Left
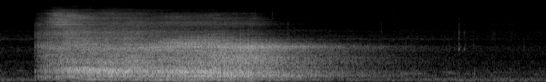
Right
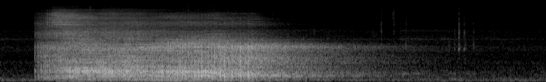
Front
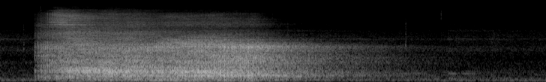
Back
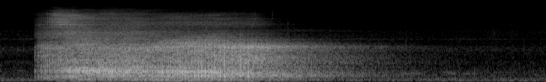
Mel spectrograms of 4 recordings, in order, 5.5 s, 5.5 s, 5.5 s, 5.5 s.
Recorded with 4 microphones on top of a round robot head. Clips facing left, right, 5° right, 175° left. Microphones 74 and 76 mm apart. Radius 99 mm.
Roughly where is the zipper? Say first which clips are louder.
Right 3 dB, back 1 dB; behind right.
